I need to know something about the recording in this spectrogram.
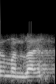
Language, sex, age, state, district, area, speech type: Bodo, female, 60+, Assam, Chirang, rural, conversation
